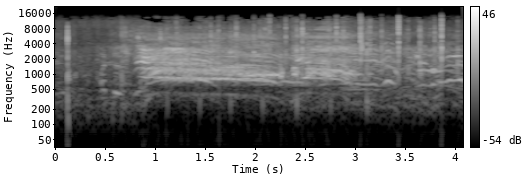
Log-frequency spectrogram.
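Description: A crowd of young men cheers and shouts loudly outdoors.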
